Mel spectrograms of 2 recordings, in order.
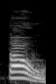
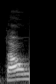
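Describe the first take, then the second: First: The syllable is said with the tho tone. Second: The syllable is said with the mid tone. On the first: "เสียงโทโทไทยโทเต้า" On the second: "เสียงสามัญเต้า"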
